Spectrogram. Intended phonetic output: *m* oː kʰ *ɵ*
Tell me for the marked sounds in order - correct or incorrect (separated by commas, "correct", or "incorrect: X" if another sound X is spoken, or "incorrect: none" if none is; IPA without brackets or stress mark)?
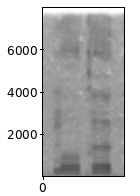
correct, correct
